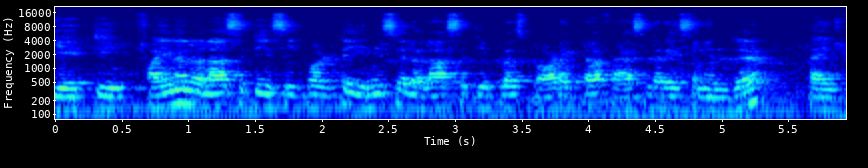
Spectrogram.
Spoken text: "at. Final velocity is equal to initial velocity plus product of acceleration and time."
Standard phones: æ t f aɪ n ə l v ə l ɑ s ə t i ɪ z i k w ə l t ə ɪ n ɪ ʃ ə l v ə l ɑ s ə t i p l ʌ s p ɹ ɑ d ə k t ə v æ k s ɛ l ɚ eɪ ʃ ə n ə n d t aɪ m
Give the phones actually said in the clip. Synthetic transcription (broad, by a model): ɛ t f aɪ n ə l v ə l ɑ s ə t i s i k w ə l t ə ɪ n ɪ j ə l v ə l ɑ s ə t i p l ʌ s p ɹ ɑ d ə k t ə f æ s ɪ l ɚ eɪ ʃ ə n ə n d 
